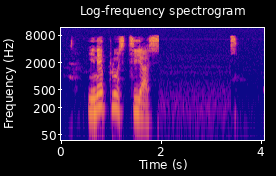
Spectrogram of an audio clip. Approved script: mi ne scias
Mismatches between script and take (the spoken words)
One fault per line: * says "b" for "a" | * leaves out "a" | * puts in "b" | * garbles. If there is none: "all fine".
* puts in "plu"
